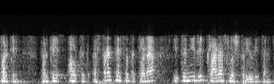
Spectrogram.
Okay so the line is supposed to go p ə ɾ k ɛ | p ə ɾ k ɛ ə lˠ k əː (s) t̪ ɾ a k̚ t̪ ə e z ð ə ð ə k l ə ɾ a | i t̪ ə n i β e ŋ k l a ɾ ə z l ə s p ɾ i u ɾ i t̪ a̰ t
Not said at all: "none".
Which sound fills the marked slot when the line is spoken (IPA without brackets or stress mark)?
s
